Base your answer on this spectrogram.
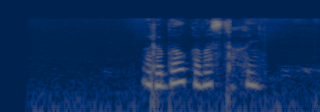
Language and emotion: Russian, neutral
